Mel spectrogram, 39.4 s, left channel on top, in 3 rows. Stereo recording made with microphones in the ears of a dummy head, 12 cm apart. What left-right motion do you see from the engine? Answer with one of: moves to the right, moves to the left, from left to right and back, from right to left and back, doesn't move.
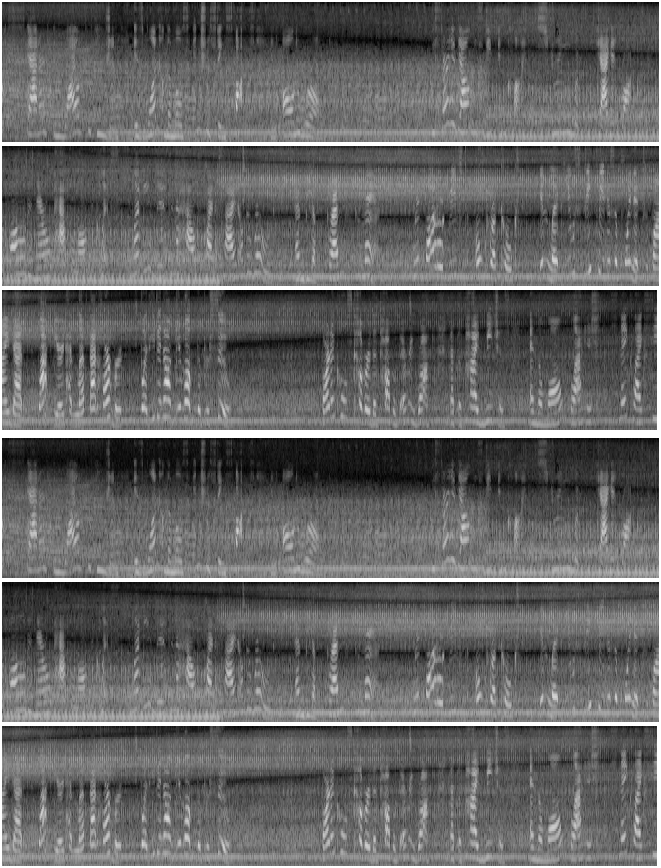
moves to the right.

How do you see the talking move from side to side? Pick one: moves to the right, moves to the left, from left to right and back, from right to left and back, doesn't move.
moves to the right.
